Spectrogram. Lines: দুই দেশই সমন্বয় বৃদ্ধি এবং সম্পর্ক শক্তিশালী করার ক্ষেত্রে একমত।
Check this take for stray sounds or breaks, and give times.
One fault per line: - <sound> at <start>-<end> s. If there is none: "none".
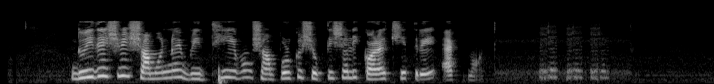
- laugh at 5.4-6.1 s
